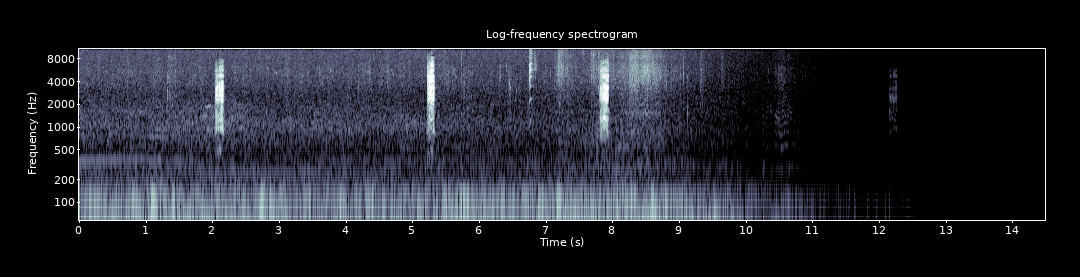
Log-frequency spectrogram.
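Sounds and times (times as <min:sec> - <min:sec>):
Purple heron giving short harsh rasping calls: 0:00.0 - 0:08.2.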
